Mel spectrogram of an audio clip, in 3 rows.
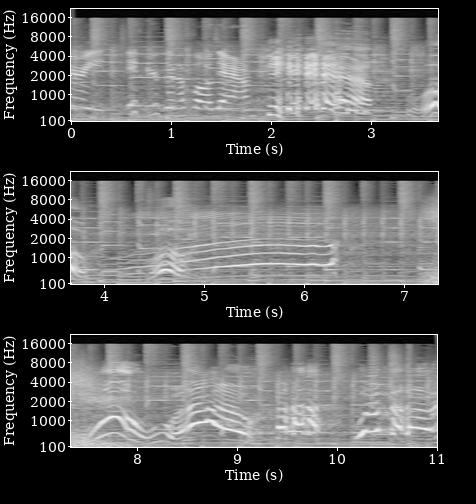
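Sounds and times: background music: 0.0s - 11.0s
people crying whoa: 4.4s - 6.4s.

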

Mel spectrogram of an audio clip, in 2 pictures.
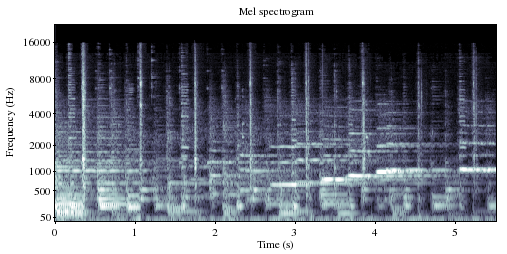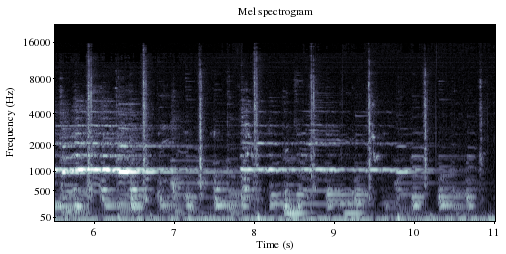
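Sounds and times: picked guitar notes: 0.0s - 11.0s.

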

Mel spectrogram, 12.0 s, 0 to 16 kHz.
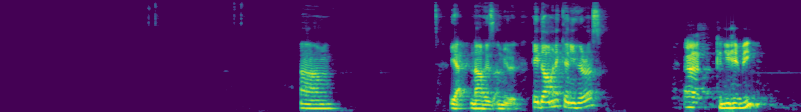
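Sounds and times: faint computer mouse clicks: 2.2s - 2.5s, 3.4s - 3.8s.

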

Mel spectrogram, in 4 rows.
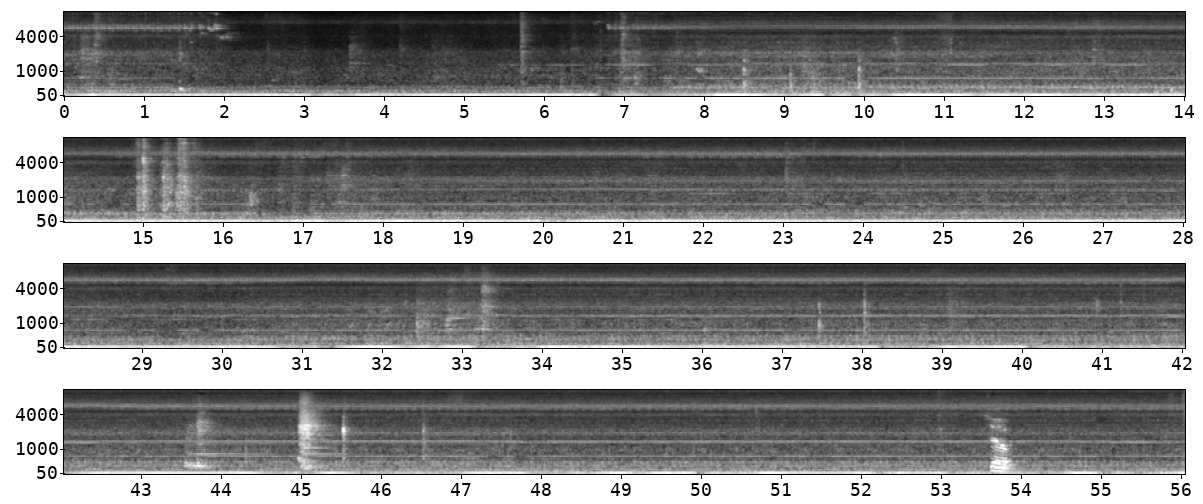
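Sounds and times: potter's wheel motor hum and whine: 0.0s - 56.0s.

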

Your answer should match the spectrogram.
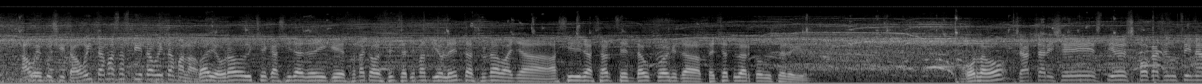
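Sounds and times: arena crowd noise: 0.0s - 12.0s
commentator speaking: 0.2s - 8.1s, 9.6s - 12.0s.

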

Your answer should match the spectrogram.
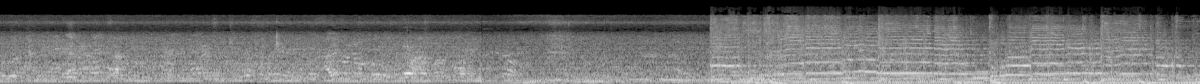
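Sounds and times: faint voices talking: 0.0s - 5.4s
engine humming: 0.0s - 12.0s.

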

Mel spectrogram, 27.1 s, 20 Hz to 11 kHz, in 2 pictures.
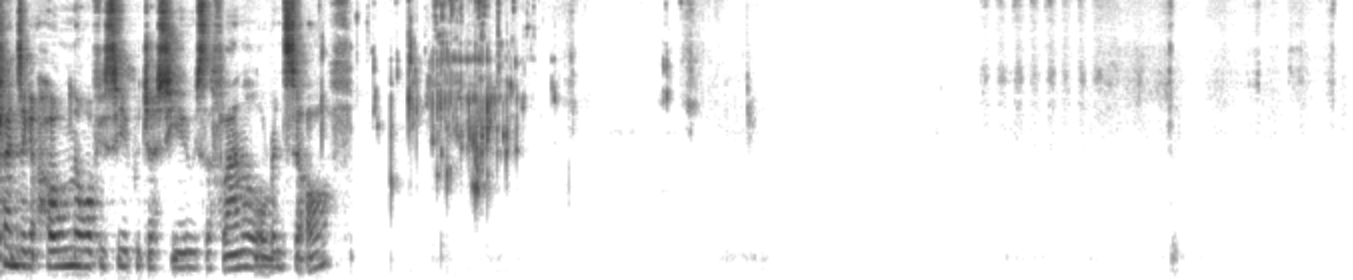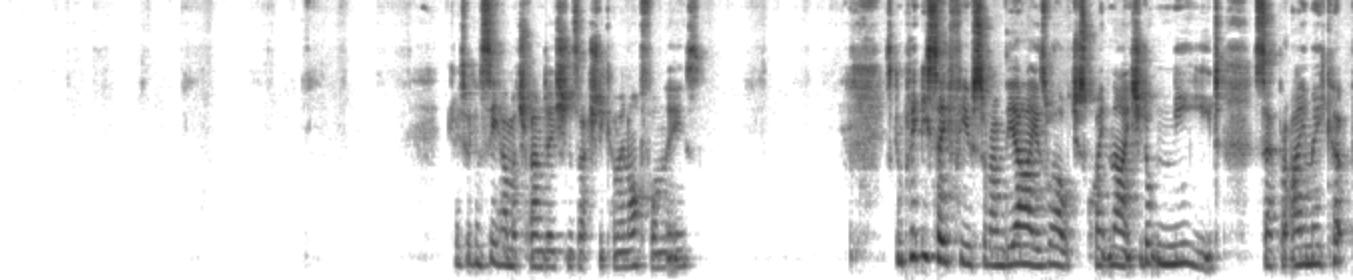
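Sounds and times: gauze wiping over wet skin: 9.2s - 17.8s.

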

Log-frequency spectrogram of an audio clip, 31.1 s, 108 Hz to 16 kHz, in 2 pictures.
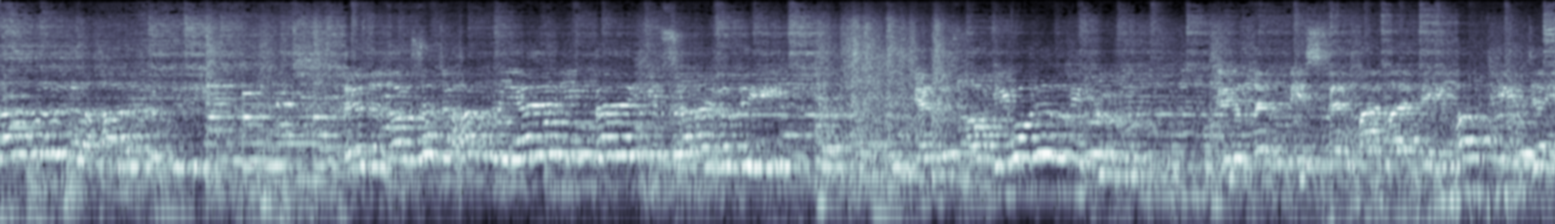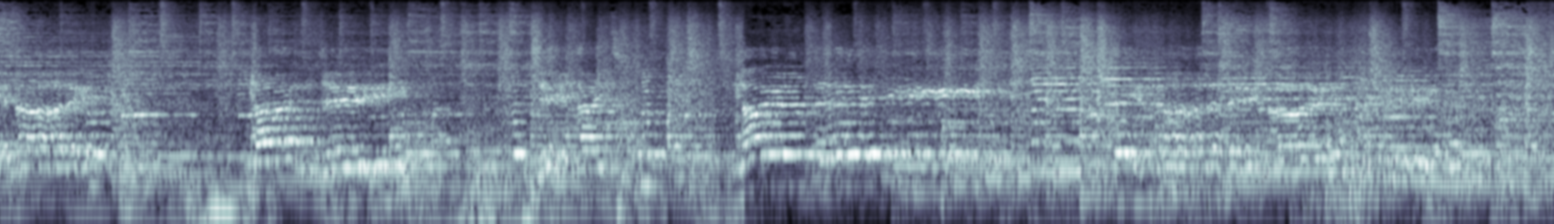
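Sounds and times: jazz combo playing: 0.0s - 31.0s.

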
